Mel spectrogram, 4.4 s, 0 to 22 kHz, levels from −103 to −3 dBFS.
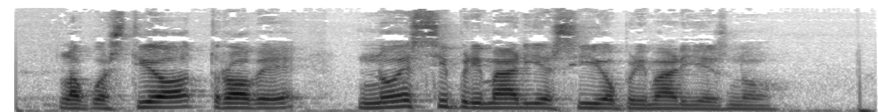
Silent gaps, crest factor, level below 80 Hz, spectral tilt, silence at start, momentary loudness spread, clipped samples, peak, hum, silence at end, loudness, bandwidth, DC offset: none; 18 dB; -44 dBFS; -4.5 dB/octave; 0.1 s; 12 LU; under 0.1%; -2 dBFS; none; 0 s; -18 LUFS; 16 kHz; under 0.1%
